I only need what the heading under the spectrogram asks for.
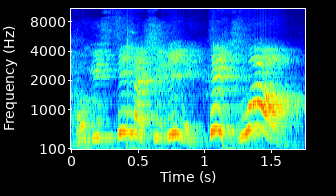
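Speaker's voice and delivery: sharp scolding shout. Acted. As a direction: cut her off loudly. Mother scolding daughter loudly.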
